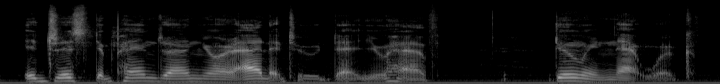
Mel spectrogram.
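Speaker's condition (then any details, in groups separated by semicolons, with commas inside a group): Cerebral palsy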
